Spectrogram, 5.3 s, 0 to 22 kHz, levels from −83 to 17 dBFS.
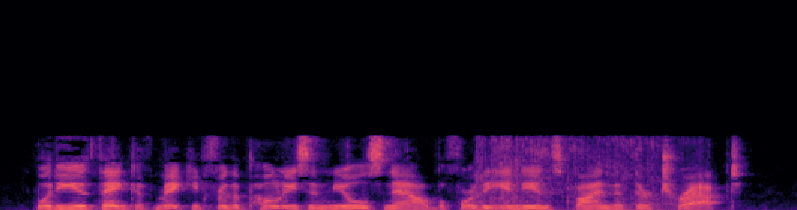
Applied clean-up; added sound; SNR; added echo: none; Tearing; 17 dB; none.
